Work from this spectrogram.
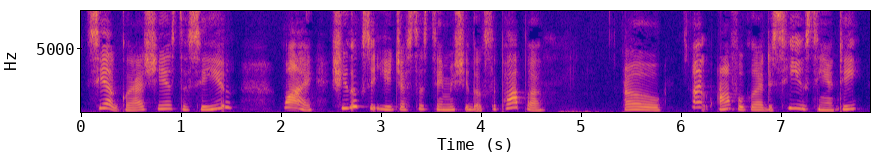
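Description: An excited little boy from a storybook acted out by a woman. He speaks high and eagerly, bold and full of trust. The sound is dry and close. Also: normal speed, vocal fry, no room sound. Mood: delighted. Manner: eager, wide-eyed. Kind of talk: storybook character voice.

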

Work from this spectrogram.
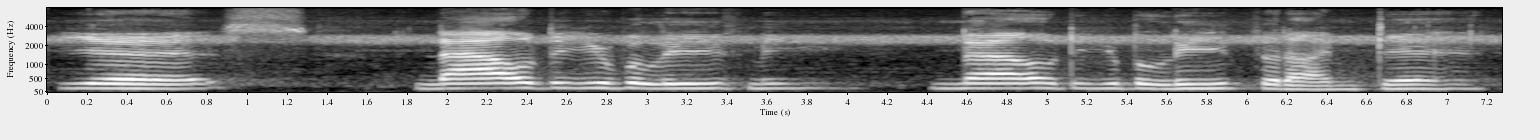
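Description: Casting: male actor as eerie, courteous walking corpse, slow solemn delivery, mid-pitched, horror-comedy radio play, noisy recording with vehicle rumble. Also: level tone, fairly bright tone. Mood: ominous. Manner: formal, solemn, measured. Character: courteous, eerie undead male crash victim carrying his severed head. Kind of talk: comic horror audio drama acting.

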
